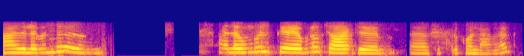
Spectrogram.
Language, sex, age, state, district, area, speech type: Tamil, female, 18-30, Tamil Nadu, Pudukkottai, rural, conversation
